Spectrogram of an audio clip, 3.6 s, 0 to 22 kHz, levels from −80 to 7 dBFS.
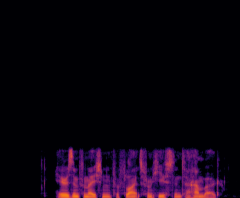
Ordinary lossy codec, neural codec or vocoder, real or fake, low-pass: Opus, 32 kbps; none; real; 5.4 kHz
